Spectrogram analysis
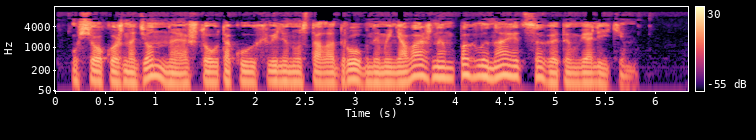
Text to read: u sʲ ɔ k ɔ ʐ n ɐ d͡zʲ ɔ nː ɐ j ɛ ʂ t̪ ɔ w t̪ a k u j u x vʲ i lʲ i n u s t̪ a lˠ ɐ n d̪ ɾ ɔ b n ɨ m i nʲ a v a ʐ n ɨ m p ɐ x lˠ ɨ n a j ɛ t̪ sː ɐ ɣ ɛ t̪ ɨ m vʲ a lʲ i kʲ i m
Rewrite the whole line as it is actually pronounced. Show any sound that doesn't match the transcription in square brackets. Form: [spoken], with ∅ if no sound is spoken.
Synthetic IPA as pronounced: u sʲ ɔ k ɔ ʐ n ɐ d͡zʲ ɔ nː ɐ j ɛ ʂ t̪ ɔ w t̪ a k u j u x vʲ i lʲ i n u s t̪ a lˠ ɐ [∅] d̪ ɾ ɔ b n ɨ m i nʲ a v a ʐ n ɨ m p ɐ [ɣ] lˠ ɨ n a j ɛ t̪ sː ɐ ɣ ɛ t̪ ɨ m vʲ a lʲ i kʲ i m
